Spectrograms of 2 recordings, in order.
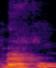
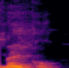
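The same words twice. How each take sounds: First: It sounds like the start of macaroni. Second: It does not sound like macaroni's start. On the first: The speaker calls it wrong. "You want to pronounce it like Mackall, like macaroni" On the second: The speaker calls it right. "but it's not, it's Mackall"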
